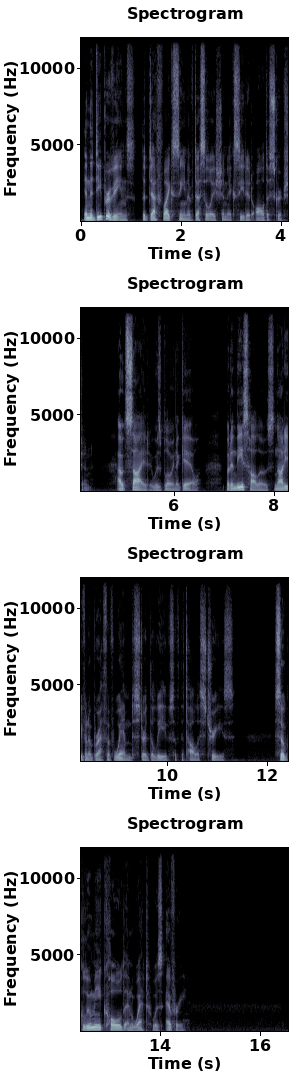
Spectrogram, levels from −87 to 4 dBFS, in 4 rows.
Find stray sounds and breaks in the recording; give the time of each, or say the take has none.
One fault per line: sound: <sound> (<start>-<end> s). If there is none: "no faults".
no faults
